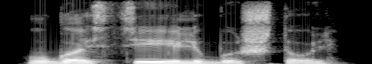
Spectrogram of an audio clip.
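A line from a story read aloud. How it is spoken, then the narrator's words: Sighing old man. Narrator (Russian): Дедок вздохнул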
